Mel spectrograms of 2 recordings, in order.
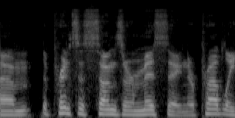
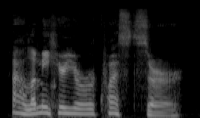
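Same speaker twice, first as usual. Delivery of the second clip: gentle, soft, quiet, soft-spoken delivery; 3 semitones higher, 3 dB quieter than usual. Describing how a character talks, imitating him soft-spoken.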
